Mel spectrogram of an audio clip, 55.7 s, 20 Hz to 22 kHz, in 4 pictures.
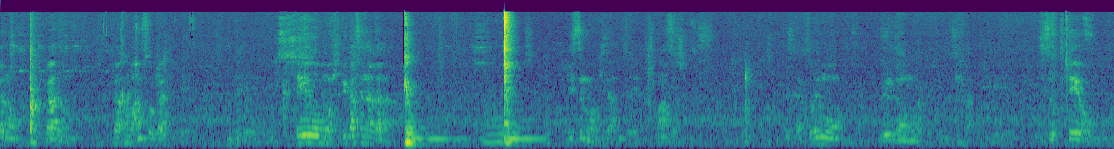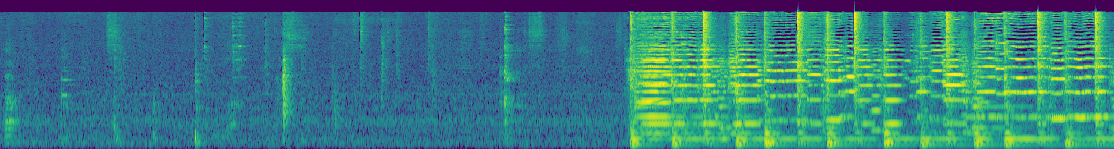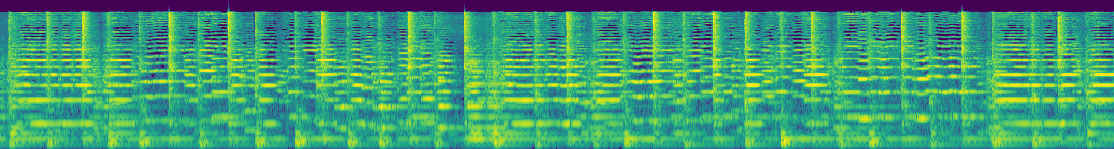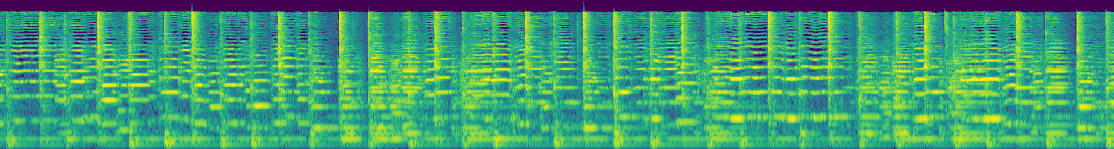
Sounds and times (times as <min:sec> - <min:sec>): Speech: 0:00.0 - 0:05.0, 0:06.0 - 0:08.9, 0:09.8 - 0:14.2
Violin, fiddle: 0:21.7 - 0:55.7.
